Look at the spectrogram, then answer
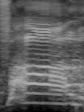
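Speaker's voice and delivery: high-pitched, loud yell full of pain.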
